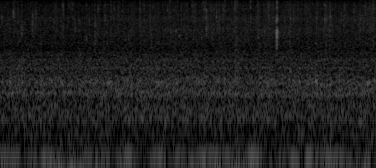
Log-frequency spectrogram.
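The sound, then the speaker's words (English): Steady rain falls in a continuous soft hiss, fairly faint and even throughout, with no voices and no distinct individual drops standing out. “It was raining that day, just like now.”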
